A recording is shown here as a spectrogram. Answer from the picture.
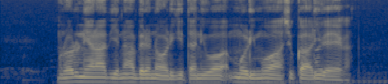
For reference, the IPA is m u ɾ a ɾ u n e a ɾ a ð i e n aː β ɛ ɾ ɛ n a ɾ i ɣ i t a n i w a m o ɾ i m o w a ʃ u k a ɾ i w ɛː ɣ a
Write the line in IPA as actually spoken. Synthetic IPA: m o ɾ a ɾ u n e a ɾ a ð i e n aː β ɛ ɾ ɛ n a ɾ i ɣ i t a n i w a m o ɾ i m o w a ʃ u k a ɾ i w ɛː ɣ a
